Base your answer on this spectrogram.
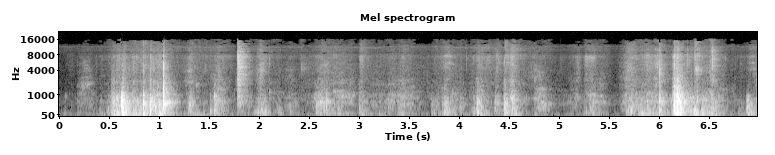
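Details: Liza, a female Alaskan Malamute, play-fights indoors with her old fish toy during the shedding period while her aunt visits; short, rough, growly bursts come in uneven clusters, strongest at the start and near the end, with scuffling thumps between.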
